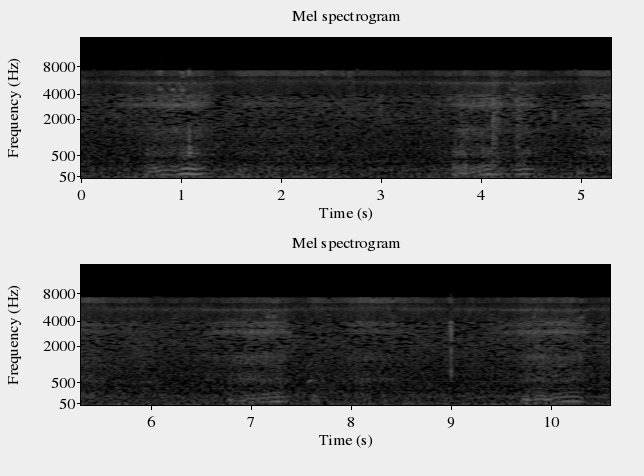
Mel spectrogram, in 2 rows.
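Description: Soft, low rumbling snores about 20 a minute, uneven, against steady room noise; gentle snoring.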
